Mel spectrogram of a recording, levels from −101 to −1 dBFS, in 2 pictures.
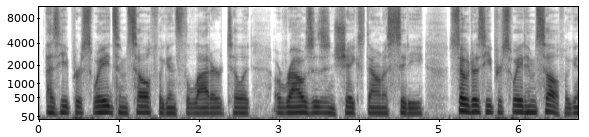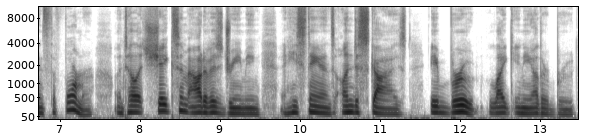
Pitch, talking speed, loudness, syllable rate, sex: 125 Hz, 185 wpm, -21 LUFS, 5.5 syllables/s, male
